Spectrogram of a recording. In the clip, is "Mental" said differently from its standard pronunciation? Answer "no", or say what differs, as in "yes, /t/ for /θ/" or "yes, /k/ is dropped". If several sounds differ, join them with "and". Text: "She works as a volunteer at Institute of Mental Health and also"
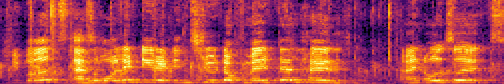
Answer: yes, /l/ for /n/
